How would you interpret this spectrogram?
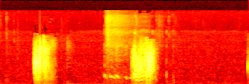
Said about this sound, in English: Jeez. Stop sending farts on the boner line.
